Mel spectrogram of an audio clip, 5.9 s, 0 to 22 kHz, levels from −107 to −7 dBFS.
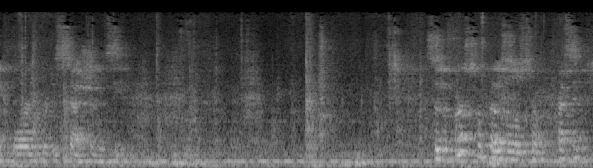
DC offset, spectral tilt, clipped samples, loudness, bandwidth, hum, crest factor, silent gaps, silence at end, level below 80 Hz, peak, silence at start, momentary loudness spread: under 0.1%; -5 dB/octave; under 0.1%; -41 LUFS; 16 kHz; none; 18 dB; none; 0 s; -58 dBFS; -22 dBFS; 0 s; 11 LU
